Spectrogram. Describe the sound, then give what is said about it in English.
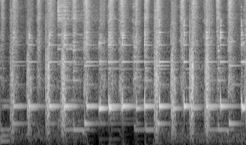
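A bright metallic bell strikes in a steady, repeating traditional rhythm adapted from Vodun shrine music, with sharp accented hits and sustained ringing tones between strokes, with no voices. “They added a bell here, a rhythm there, so that the Vodun adepts wouldn't say, we played it in the same way.”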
